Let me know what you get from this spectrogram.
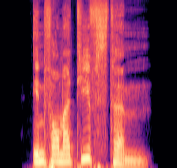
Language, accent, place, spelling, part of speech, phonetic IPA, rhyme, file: German, Germany, Berlin, informativstem, adjective, [ɪnfɔʁmaˈtiːfstəm], -iːfstəm, De-informativstem.ogg
- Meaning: strong dative masculine/neuter singular superlative degree of informativ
